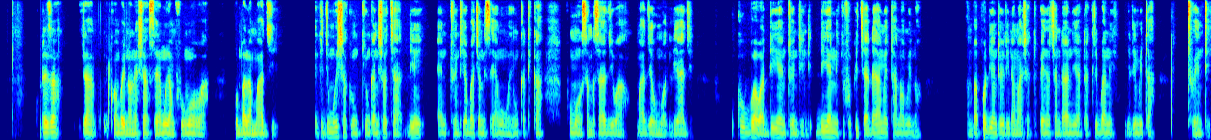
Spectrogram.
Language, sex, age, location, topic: Swahili, male, 18-24, Nairobi, government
